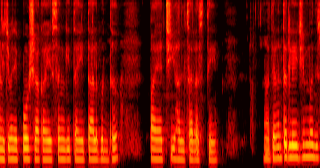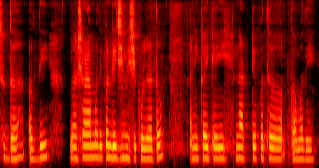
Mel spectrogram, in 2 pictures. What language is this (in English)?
Marathi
